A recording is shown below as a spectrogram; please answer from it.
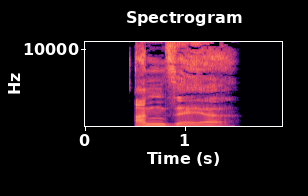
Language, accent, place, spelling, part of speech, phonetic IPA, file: German, Germany, Berlin, ansähe, verb, [ˈanˌzɛːə], De-ansähe.ogg
- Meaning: first/third-person singular dependent subjunctive II of ansehen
